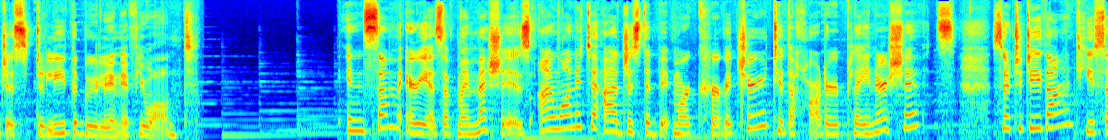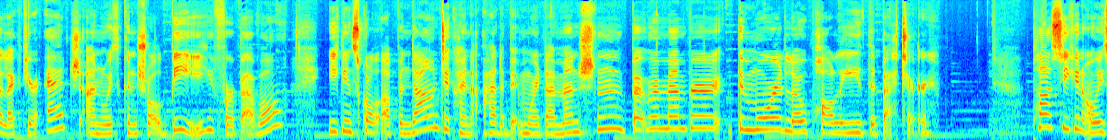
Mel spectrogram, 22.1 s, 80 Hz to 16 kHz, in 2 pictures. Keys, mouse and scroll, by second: 0.9 Delete, 1.5-2.4 middle drag, 2.8 click, 3.2 click, 3.8 e, 5.7 g, 7.1-9.1 middle drag, 10.1 click, 10.3 middle click, 10.9 click, 11.0 middle click, 12.0 shift+click, 12.3 middle click, 12.7 ctrl+b, 19.0 Tab, 19.2-22.1 middle drag.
